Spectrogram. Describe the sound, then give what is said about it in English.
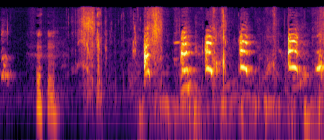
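A small white poodle chews noisily, with a run of wet, crunchy bites arriving in irregular bursts and a few brief squeaky tones mixed in. “The chewing's pretty good, too.”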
